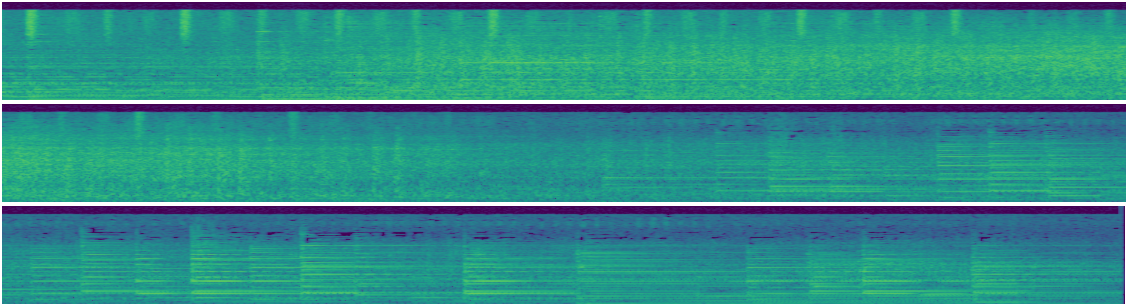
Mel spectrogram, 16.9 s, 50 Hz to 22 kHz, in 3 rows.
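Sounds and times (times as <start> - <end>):
bright piano-like notes: 0.0 - 16.8
train rumbling along the tracks: 0.0 - 16.8.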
